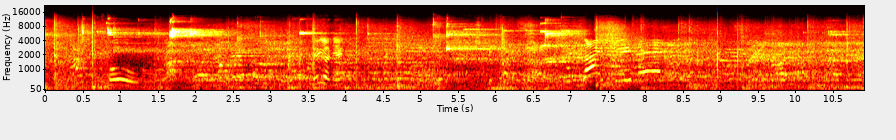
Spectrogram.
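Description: Basketball game sounds on a hardwood gym floor: the ball bouncing and hitting the floor repeatedly, short sneaker squeaks, and players and spectators calling out.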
